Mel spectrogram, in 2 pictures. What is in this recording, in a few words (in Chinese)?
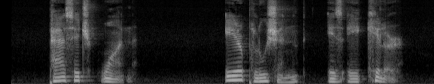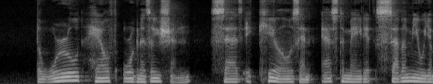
英语录音小样 口译片段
